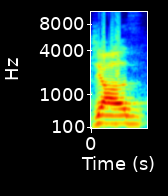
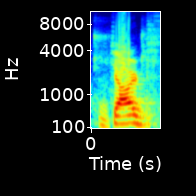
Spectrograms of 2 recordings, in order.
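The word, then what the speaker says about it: judge: Right pronunciation is handkerchief, not জাজ, জাজ, জাজ, ডি সাইলেন্ট, এখানেও ডি সাইলেন্ট তাই হেজ, এবং এটাও আগেই বলেছি যে ডি সাইলেন্ট তাই এটা স্যান্ডউইচ নয়, বলবো স্যান্ডউইচ।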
